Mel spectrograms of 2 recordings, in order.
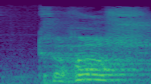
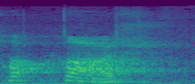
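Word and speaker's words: hash: Mehar, Shalal, Kosh, it's actually a hard C-H sound, but Hosh, H in the softer term, and Baz.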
